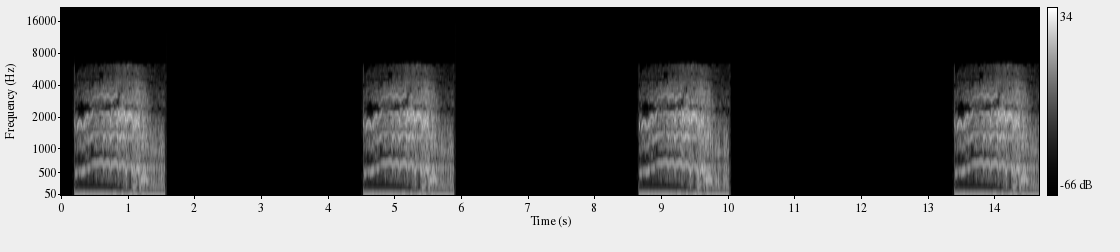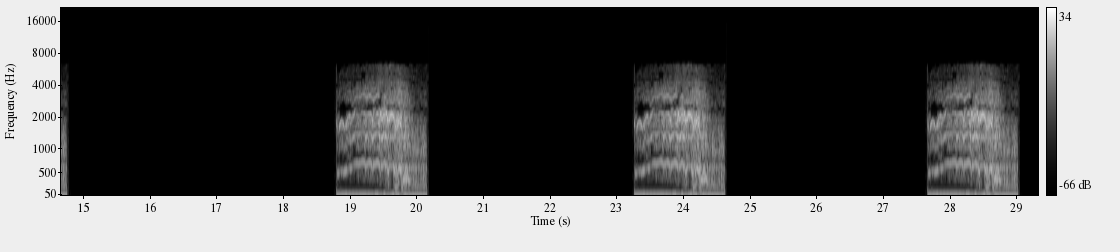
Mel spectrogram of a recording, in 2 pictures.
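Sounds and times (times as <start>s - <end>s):
horse neighing: 0.2s - 1.6s, 4.5s - 5.9s, 8.6s - 10.1s, 13.4s - 14.8s, 18.8s - 20.2s, 23.3s - 24.7s, 27.6s - 29.1s.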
